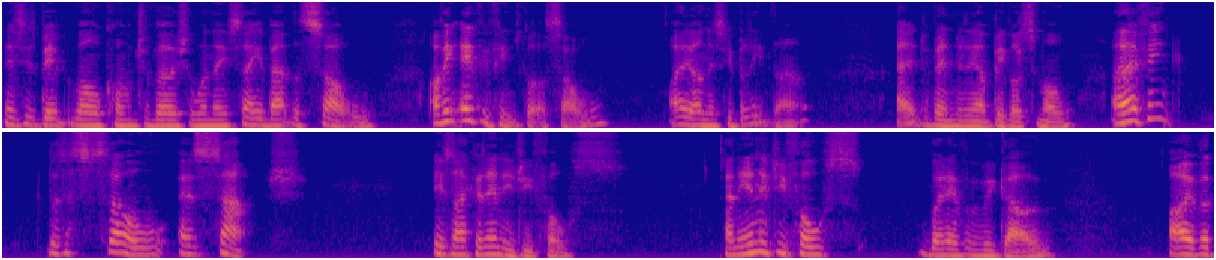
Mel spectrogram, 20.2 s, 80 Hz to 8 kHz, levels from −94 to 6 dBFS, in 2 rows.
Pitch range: 145-200 Hz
